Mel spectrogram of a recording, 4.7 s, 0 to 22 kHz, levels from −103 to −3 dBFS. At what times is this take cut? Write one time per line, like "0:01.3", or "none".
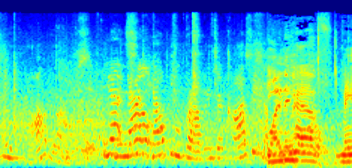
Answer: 0:03.6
